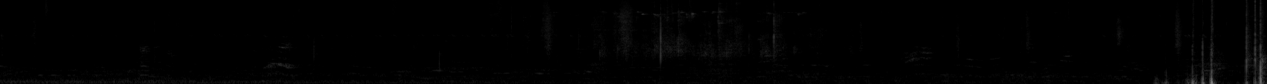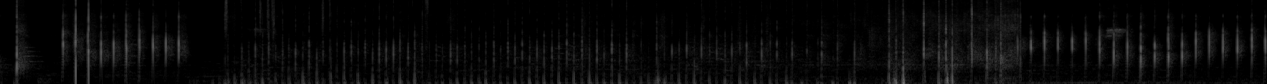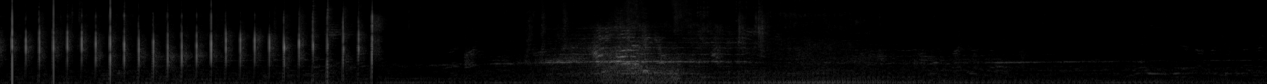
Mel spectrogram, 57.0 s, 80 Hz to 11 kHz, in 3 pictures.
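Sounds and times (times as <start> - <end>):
hand taps and slaps massage: 17.4 - 43.8.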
